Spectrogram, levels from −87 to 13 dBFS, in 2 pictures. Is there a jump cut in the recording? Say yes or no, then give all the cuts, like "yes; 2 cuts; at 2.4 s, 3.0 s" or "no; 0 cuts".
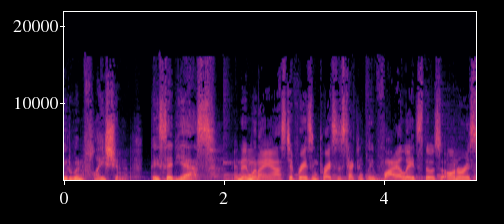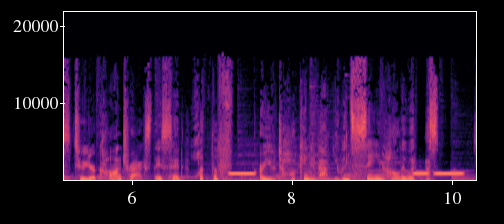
no; 0 cuts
